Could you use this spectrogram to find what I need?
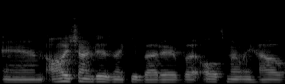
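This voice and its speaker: A man with an American accent, medium pitch and a fairly quick pace. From Los Angeles. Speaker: vlog co-host. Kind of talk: casual chat. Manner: loud.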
